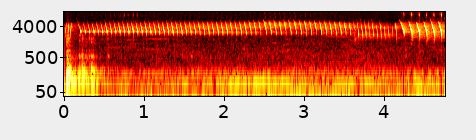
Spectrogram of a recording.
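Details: Lure recording of a singing canary, meant to make a male answer with a long rolling song: a steady, rapid, buzzy trill of even notes holding one pitch for about four seconds, then shifting into a higher, sharper trill.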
